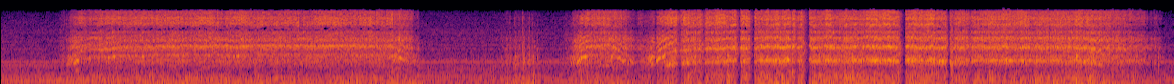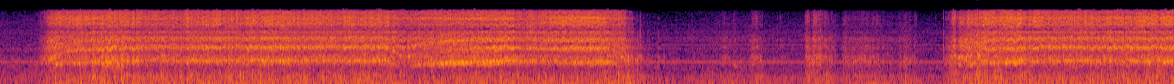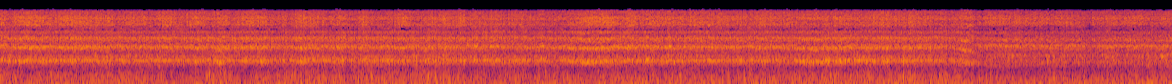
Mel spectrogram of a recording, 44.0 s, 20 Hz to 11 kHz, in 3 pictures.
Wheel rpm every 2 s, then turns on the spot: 60, 160, 100, 40, 190, 230, 200, 90, 230, 210, 200, 30, 20, 160, 230, 230, 230, 230, 230, 230, 210, 160.
22-26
